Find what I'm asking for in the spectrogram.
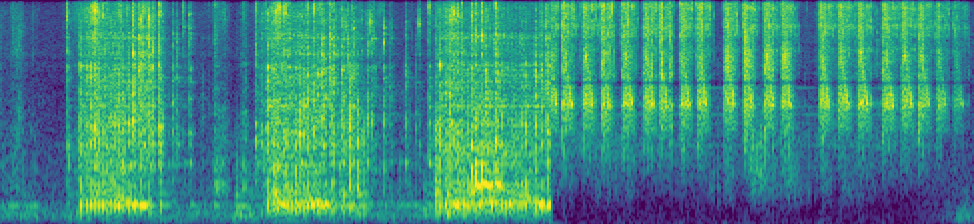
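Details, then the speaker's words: Echo leaf blower that sat unused for a long time, after carburetor cleaning and refuelling, cranked on choke. Rough cranking bursts and weak uneven sputtering pops that never catch; it isn't drawing fuel. Fuel starvation. "not right we're not pulling any fuel so well that didn't work out so good"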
